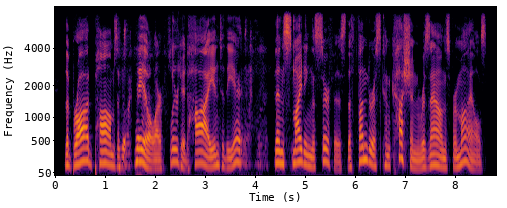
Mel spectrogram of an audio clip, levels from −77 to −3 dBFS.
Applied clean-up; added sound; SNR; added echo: neural mask model Resemble Enhance denoiser.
